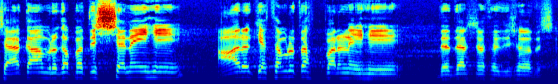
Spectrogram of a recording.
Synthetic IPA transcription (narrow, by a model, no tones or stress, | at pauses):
ʃaːkaːmɾuɡʱɐpɐt̪iʃjɐneːɦi | a̰ːɾoːkʰjɐsɐmɾut̪ɐhpɐɾɐɳeːɦi | d̪ɐd̪ɐɾʃɾɐt̪ʰɐd̪iʃoːd̪ɐʃɐ̰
